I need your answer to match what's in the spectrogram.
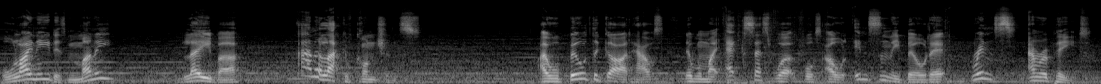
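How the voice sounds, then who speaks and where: A man plays a strategy game while giving playful, wry, tongue-in-cheek commentary in a voice-over backed by music. His mid-range voice is sing-song and unhurried.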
